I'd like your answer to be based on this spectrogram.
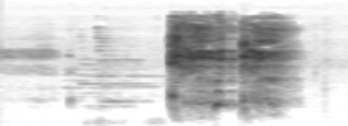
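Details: Two quick harsh coughs over faint game sounds from someone who is unwell with fever, cough and a runny nose (cold).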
